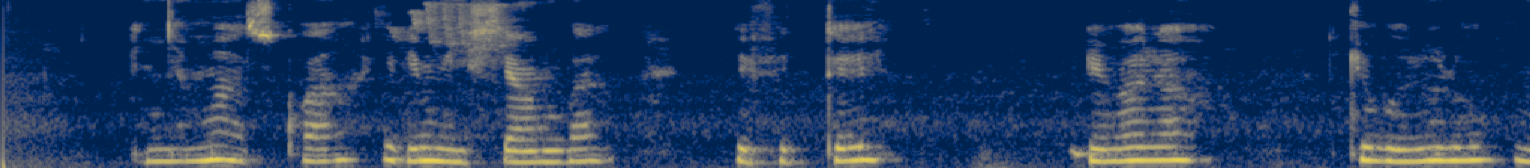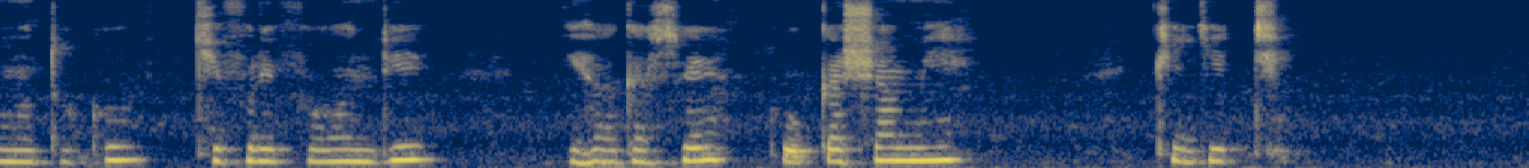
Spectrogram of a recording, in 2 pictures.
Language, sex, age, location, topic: Kinyarwanda, female, 25-35, Huye, agriculture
